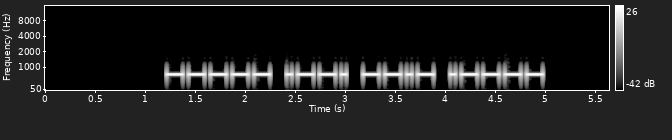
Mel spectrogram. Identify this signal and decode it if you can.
Morse code, heard as a keyed tone, about 22 wpm, 700 Hz. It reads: 0PQ1
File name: practice / 22wpm / Four Letter-Number Combinations - 22wpm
